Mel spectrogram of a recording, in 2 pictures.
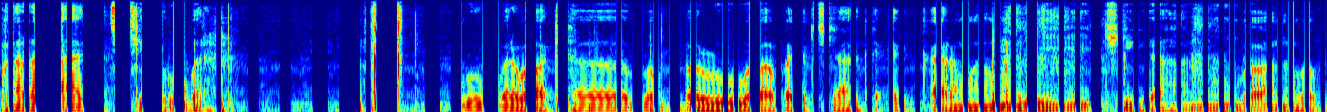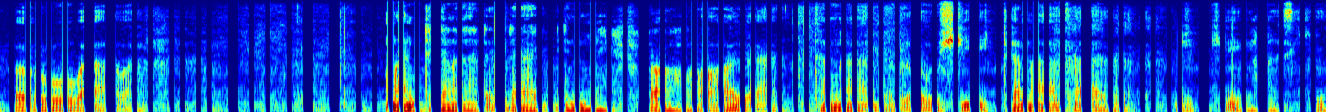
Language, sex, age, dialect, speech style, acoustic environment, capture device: Hausa, male, 25-34, Nigeria - Kano, nervous; excited; happy, appliances; nature; construction, mobile / Linux / Chrome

